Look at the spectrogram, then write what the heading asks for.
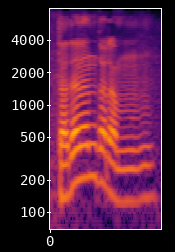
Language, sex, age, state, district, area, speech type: Sanskrit, male, 18-30, Maharashtra, Nagpur, urban, spontaneous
